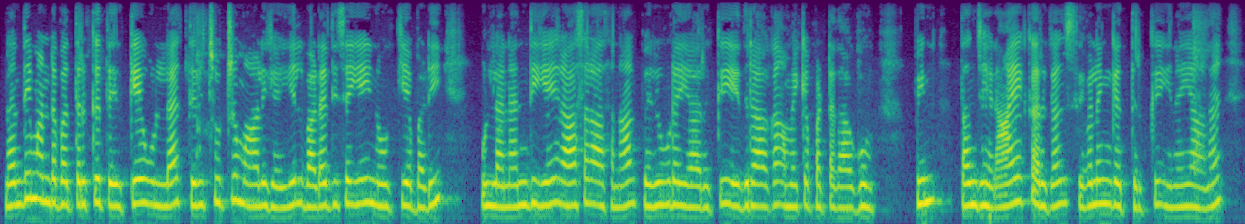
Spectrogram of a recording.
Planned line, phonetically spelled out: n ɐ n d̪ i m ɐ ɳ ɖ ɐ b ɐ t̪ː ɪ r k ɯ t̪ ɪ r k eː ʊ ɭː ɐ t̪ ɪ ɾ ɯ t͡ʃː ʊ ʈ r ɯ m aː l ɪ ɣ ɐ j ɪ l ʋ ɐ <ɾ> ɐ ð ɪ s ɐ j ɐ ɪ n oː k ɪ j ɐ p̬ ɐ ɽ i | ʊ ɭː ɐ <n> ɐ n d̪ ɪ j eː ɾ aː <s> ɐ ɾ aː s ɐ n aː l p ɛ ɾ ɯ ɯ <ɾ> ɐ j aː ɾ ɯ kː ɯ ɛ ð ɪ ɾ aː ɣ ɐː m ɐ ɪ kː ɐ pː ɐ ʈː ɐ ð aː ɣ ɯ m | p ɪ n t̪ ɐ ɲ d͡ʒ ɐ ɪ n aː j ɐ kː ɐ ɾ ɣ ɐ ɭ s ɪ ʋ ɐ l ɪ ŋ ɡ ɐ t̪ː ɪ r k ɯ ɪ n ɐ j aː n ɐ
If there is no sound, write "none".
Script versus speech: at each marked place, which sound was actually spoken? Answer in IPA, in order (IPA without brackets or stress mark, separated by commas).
ɽ, n, s, ɽ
